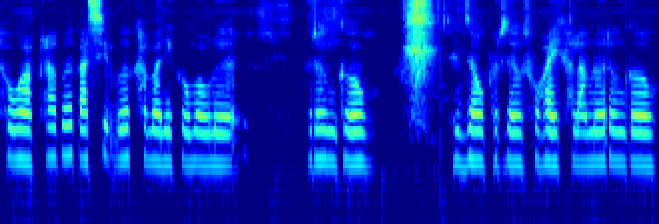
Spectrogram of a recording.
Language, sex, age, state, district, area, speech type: Bodo, female, 60+, Assam, Chirang, rural, spontaneous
